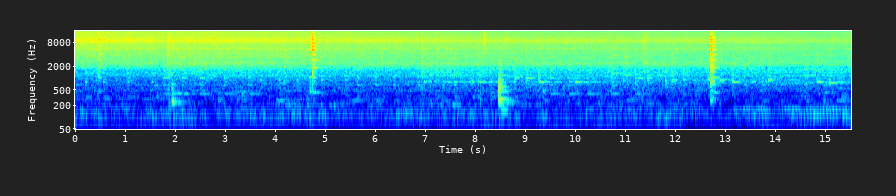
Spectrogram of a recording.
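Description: Freshly grated carrots sizzling in hot ghee in a nonstick pan, a steady hiss that slowly dies down. Three sharp clicks stand out over it.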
